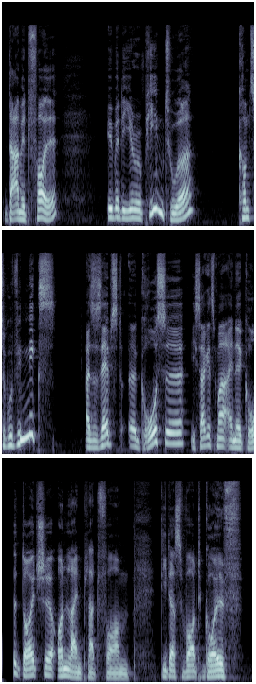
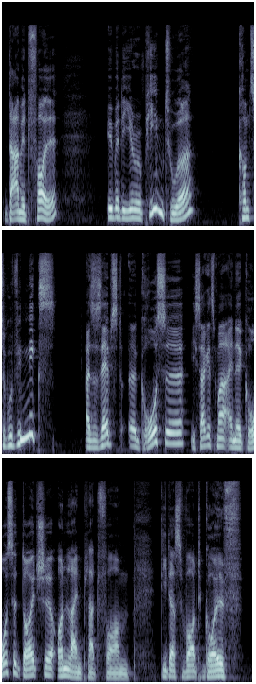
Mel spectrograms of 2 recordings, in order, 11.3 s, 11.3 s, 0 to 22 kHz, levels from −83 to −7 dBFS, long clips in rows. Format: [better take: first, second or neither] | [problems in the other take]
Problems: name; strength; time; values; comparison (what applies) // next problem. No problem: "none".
second | audio cutting out; at 7.5 s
